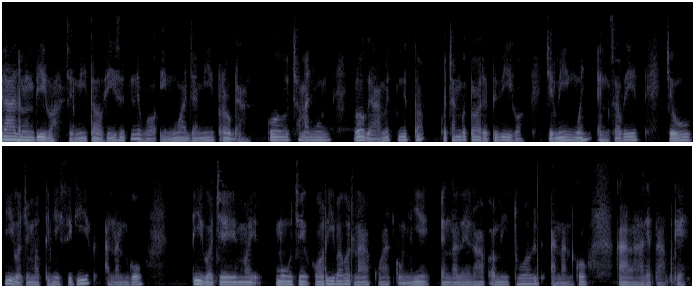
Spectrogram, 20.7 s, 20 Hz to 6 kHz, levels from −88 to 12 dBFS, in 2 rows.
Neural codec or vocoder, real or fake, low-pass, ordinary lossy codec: codec, 16 kHz, 2 kbps, FunCodec, trained on Chinese and English, 25 frames a second; fake; 5.4 kHz; MP3, 24 kbps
